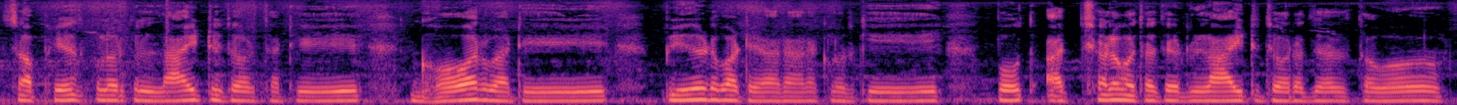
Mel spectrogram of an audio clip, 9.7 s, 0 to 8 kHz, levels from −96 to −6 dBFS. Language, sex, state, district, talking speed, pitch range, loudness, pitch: Bhojpuri, male, Uttar Pradesh, Deoria, 130 wpm, 130-145 Hz, -34 LUFS, 130 Hz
